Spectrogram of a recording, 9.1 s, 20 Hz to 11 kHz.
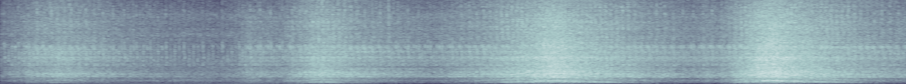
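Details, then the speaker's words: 1996 Suzuki Futura Realvan 1.3 GRV being revved. Four smooth throttle blips, revs rising and falling cleanly with no knocking or misfire; the engine sounds normal and needs no repair, though the valve cover looks a bit tired. "suara mesin sebenarnya normal-normal aja nggak ada yang apa namanya istilahnya nggak ada suara-suara yang istilahnya mesin itu Perlu diperbaiki lah"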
